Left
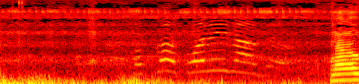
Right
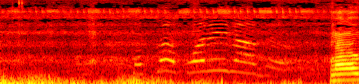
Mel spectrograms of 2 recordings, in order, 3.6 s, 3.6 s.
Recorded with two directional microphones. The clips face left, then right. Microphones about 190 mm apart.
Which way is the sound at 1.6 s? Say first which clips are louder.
Right 1 dB; 20° right (ahead or behind).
